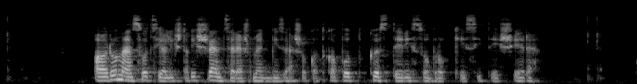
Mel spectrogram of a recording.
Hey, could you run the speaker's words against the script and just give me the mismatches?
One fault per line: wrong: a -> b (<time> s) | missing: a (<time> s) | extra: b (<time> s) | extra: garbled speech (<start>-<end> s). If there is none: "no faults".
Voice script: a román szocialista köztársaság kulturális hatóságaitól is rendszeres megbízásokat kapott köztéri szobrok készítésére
missing: köztársaság kulturális hatóságaitól (1.9 s)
